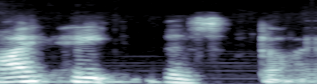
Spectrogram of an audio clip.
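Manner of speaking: very quiet, hushed voice. Voicing a character over a mental link: very quiet voice. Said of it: "very quietly".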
